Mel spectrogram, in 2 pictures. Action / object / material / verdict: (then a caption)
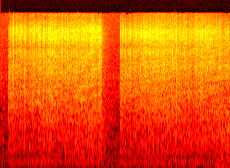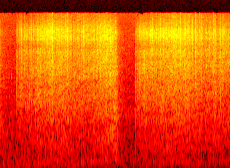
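scrape / glitter foam sheet / glitter foam / none. Long dark nails scratch hard and fast across a flat silver glitter sheet, probably glitter foam, one hand at a time. The sound is a dense, bright, hissy scraping in four long bursts separated by brief pauses.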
